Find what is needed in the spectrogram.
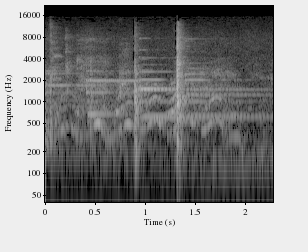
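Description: Electronic toy play house giving out faint steady tones, with a small child's soft wavering vocalizing over them and two light clicks about a second and a second and a half in.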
